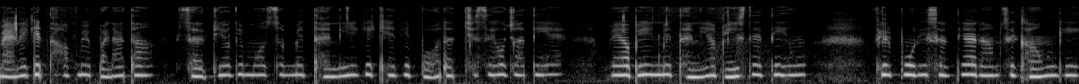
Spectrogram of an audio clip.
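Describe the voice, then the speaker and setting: A cartoonish character voice from a woman, extremely high in pitch, monotone and flat, at a moderate pace. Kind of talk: children's cartoon voice acting. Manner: earnest, expressive.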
